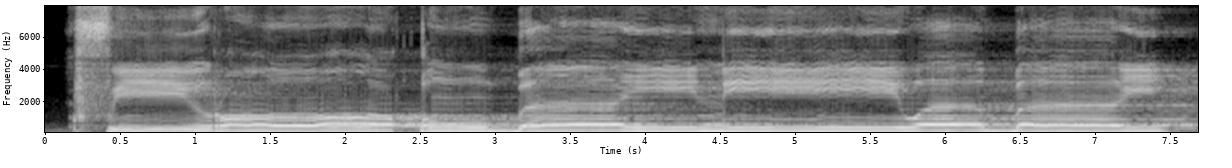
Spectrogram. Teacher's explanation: Huruf ba yang berfathah a bertemu dengan huruf ya sukun, maka kita lembutkan karena ini adalah bacaan lin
